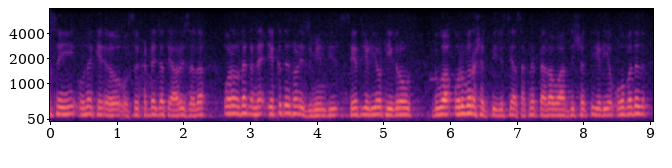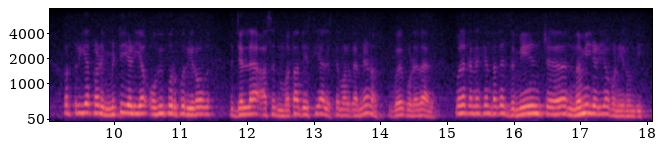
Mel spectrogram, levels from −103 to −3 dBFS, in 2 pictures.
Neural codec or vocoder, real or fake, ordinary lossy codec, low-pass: none; real; none; none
